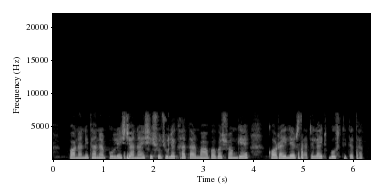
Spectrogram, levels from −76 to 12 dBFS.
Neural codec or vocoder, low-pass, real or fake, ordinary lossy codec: none; 7.2 kHz; real; MP3, 32 kbps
